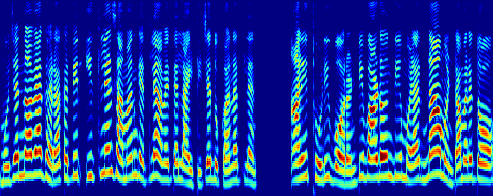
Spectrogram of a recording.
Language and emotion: Goan Konkani, angry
